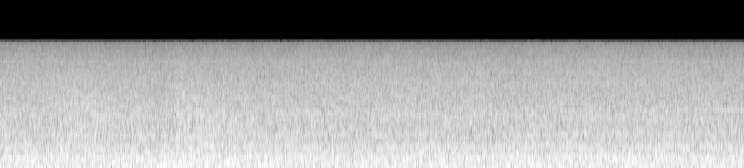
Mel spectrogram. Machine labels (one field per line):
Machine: slide rail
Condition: normal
